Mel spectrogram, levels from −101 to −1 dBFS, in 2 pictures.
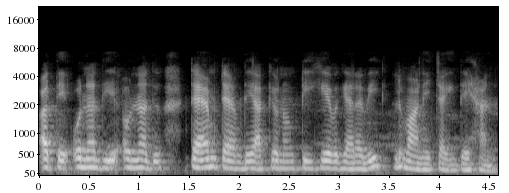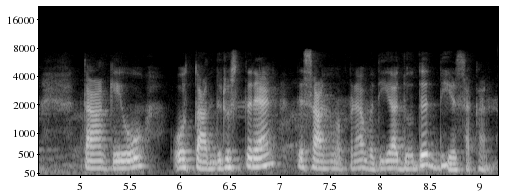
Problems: constant background noise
